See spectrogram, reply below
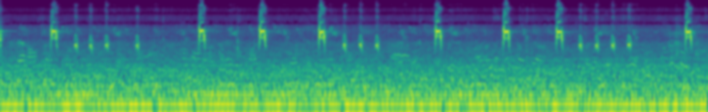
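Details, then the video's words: Bird in Central Park, New York, giving sharp high chirps about once a second with softer short notes between, over a steady low city rumble and faint voices. "Beautiful Bird Chirping"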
